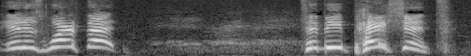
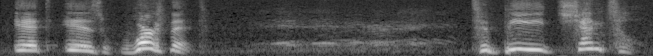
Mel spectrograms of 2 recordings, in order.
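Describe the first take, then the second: First: Louder, higher chant of the motto; preacher leads congregation in motto, loud and high; call and response. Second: Slow, spelled-out phrase for the crowd to repeat; call and response. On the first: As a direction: lead the crowd in it with energy. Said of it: "Okay, let's say it". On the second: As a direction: say it slowly so they can follow. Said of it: "say it with me". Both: Shown as a demonstration.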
